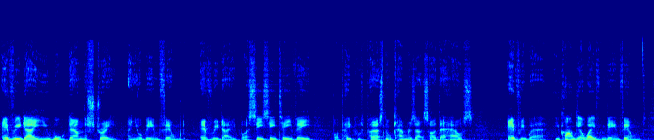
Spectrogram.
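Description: A man's medium-pitched voice with a bright, sharp tone, a fairly quick pace and light background noise. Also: ordinary pitch variation. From England, West Midlands (Sandwell). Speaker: eBay reseller vlogger. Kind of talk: heated face-to-face argument with another buyer at a car boot sale, filmed on camera. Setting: outdoors at a car boot fair. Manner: defensive and bristling, trading clipped retorts, repeating himself; stammering and rattled, then casual vlog sign-off. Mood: defensive, self-assured. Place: home room. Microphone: phone near.

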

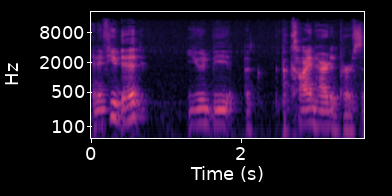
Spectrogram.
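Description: A man is speaking. His pace is fairly slow. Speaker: vlogger. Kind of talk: casual vlog. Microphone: camera far.

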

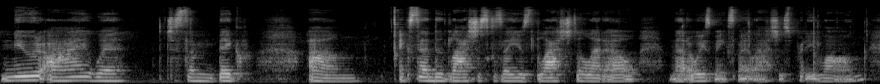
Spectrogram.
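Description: A woman with a very deep, low pitch and ordinary pitch variation, amid noticeable background noise and audible room echo. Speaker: beauty and lifestyle vlogger. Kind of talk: casual vlog. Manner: chatty, with many filler ums.

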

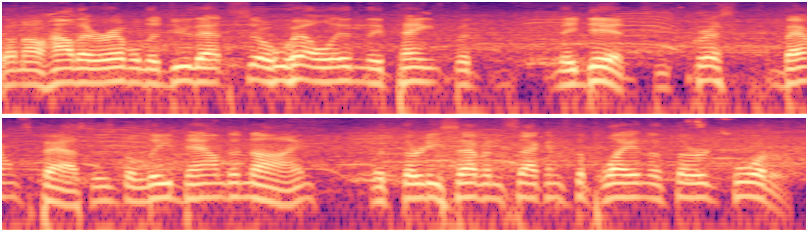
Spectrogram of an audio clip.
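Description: A man talks at a fairly quick pace and a fairly high pitch. There is noticeable background noise. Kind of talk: live radio sports commentary. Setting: radio broadcast from the arena. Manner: fast, fluent play-by-play, upbeat and steady.

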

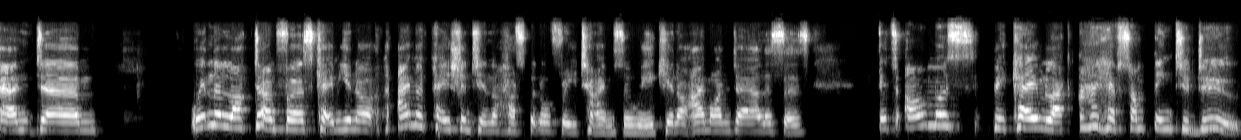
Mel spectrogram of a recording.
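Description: A woman with a South African accent speaks at a fairly slow pace and a fairly high pitch, her tone dark and mellow and her intonation lively. The background is quiet and the sound is dry with no echo. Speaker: speaker sharing mental health experience; speaker. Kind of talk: online round table talk. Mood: earnest, reflective. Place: home room. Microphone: video call.

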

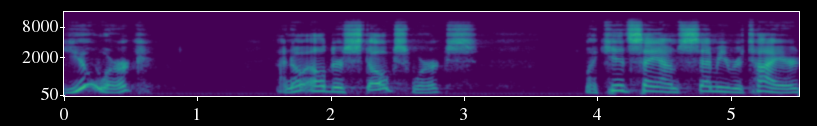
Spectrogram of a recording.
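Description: Against a quiet background, a man with a high voice and lively intonation speaks fairly slowly, leaving long, frequent pauses. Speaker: preacher. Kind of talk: sermon. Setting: church. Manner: earnest, pleading, fervent. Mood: light, joking. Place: church.

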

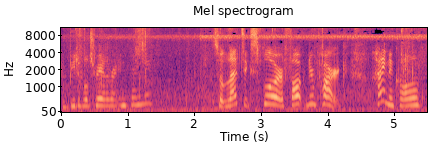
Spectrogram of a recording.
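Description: Here a woman speaks at a high pitch with ordinary pitch variation. The sound is dry with no echo, and background noise is noticeable. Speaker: hiker vlogger. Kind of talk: casual vlog chat. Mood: playful, mock-nervous. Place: forest. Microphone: phone near.

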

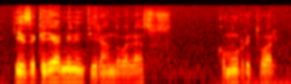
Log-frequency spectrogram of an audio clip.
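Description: Light background noise behind a man's voice, with a dry sound and no echo. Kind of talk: interview answer. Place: open country. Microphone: handheld.

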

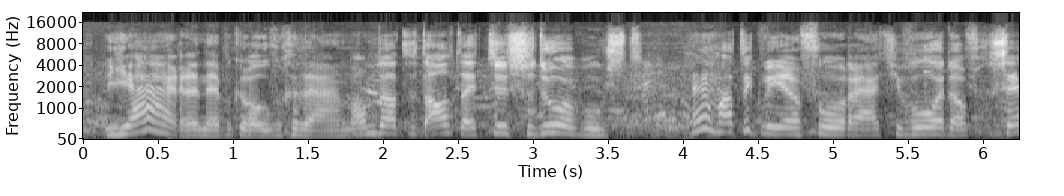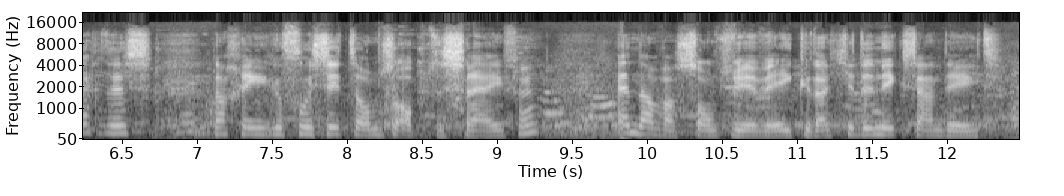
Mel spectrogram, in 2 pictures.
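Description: A woman speaks at a moderate pace with noticeable background noise. The sound is dry with no echo. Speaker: book author. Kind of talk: interview answer. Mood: friendly, relaxed. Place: hall. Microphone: handheld.

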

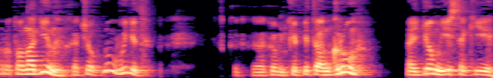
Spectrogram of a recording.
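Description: Against a quiet background, a man talks at a fairly quick pace in a somewhat breathy voice with lively intonation. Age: 50s. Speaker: video blogger, former security officer. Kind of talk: video address to viewers. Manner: hesitant, filler-heavy. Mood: indignant, urging. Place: home room. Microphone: phone near.

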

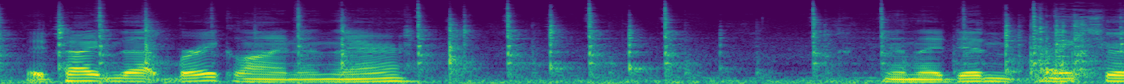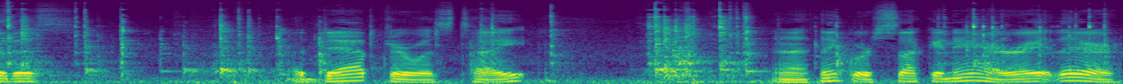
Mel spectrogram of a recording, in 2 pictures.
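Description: Fairly slow speech with long, frequent pauses and ordinary pitch variation, dry with no echo, against noticeable background noise. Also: man. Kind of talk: casual repair vlog commentary. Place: garden. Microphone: phone near.

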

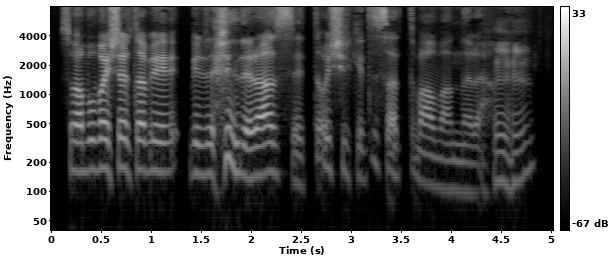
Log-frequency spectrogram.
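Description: In a normal speaking voice, a man with fairly high pitch speaks at a moderate pace with lively intonation against a quiet background. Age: 60s. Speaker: industrialist, company chairman. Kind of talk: interview. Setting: studio.

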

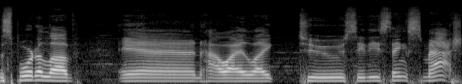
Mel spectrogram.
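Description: A man's fairly high, monotone voice with flat intonation, at a very slow pace over music in the background. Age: 40s. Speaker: artist. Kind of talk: casual chat.

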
